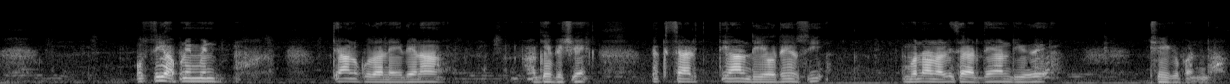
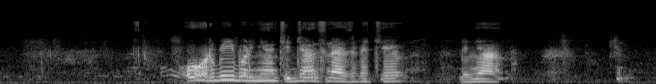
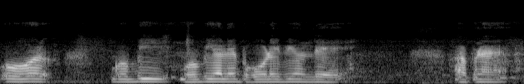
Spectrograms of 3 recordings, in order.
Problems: none marked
